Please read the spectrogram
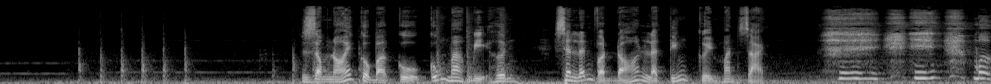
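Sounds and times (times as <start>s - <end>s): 
low steady hum: 0.0s - 9.9s
knocking on a door: 0.7s - 5.2s
speech: 3.0s - 9.9s.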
